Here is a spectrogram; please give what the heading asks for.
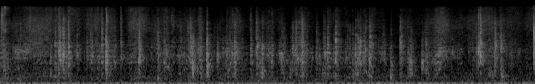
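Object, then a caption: Denim jeans fabric. Both hands scratch with long nails across the back pockets of worn, light-blue ripped denim jeans. The result is a quick run of dry, bright scratching strokes over a faint low hum, each stroke short and raspy on the thick fabric.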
